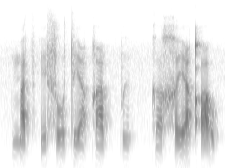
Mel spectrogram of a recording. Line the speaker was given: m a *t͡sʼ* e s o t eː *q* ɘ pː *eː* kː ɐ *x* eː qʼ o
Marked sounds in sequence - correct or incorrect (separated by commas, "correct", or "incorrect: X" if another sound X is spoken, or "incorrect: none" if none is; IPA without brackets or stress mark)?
correct, correct, incorrect: ɘː, incorrect: χ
